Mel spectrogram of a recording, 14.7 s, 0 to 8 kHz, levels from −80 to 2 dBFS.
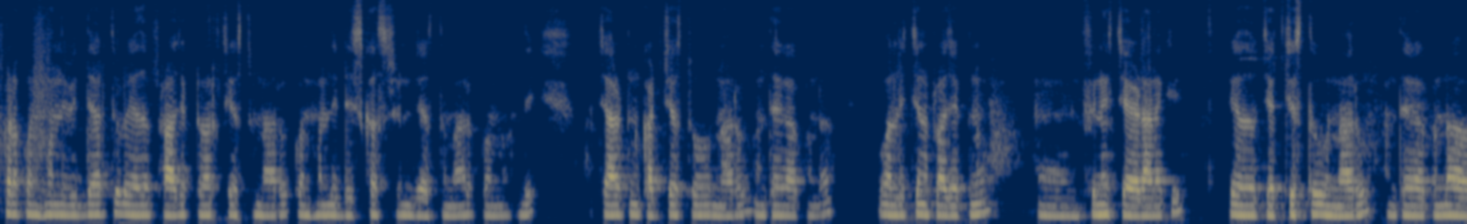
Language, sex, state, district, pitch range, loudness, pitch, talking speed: Telugu, male, Andhra Pradesh, Anantapur, 120-135 Hz, -32 LUFS, 125 Hz, 125 wpm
